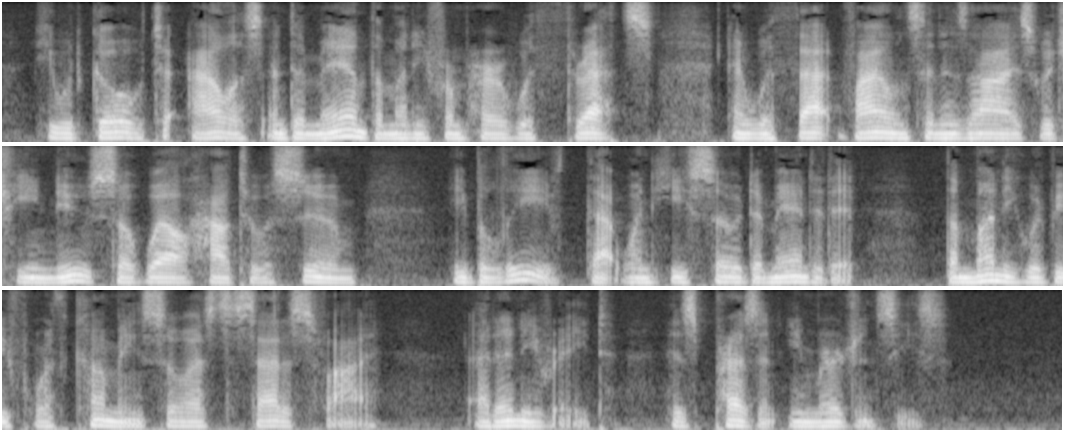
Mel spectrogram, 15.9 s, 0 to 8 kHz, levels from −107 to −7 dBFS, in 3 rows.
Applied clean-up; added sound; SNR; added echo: none; none; none; none.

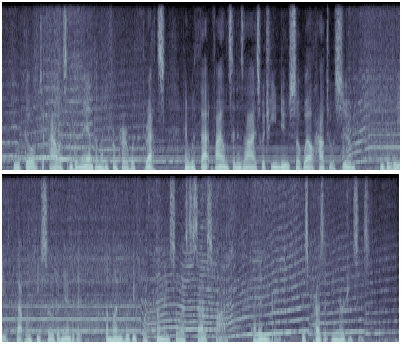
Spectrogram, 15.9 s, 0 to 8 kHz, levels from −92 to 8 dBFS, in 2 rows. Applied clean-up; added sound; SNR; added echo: none; Race car, auto racing / Accelerating, revving, vroom; 8 dB; none.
